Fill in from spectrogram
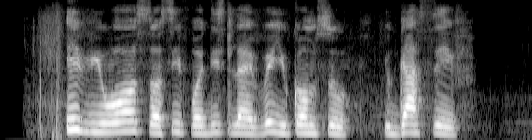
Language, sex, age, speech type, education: Nigerian Pidgin, male, 15-29, spontaneous, tertiary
